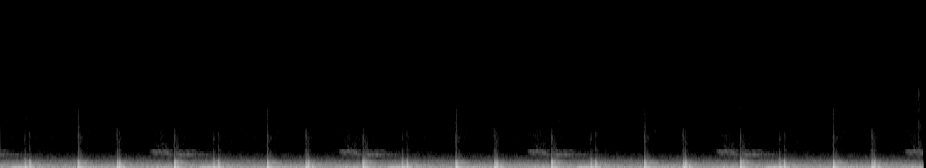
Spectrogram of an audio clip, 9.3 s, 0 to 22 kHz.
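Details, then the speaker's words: Normal heart sounds near 60 a minute; second sound briefly splits on inspiration as pulmonic closure is delayed; physiological splitting of S2. "However, during inspiration, increased venus return to the right ventricle leads to prolonged right ventricular systol and a subsequent delay in the closure of the pulmonic valve. This results in a normal physiological splitting of the second heart sound."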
